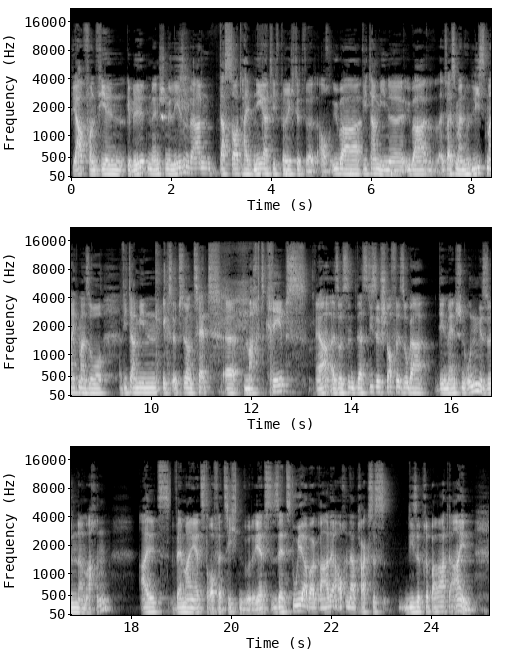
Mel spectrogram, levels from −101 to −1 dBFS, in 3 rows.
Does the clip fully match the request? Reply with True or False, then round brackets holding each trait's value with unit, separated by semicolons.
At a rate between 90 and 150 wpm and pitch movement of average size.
False (140 wpm; 1.5 semitones)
